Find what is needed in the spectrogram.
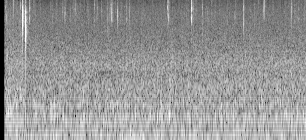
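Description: Steady rain: an even hiss with scattered sharp drop ticks, the loudest about half a second in.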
